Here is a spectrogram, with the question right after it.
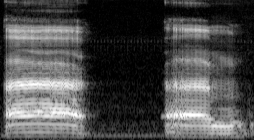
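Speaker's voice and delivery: long, held filler sounds; stumbling for words. Retold or imitated. Grandpa questioned by wife, stalling. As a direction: stall with nothing to say. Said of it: "I'm stumbling over my words".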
